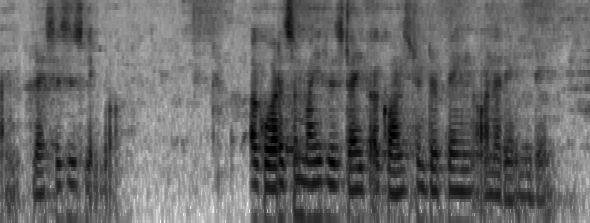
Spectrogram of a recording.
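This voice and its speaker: Flat, monotone intonation at a moderate pace, with noticeable background noise. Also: man. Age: 20s. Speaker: devotional speaker. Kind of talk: reading aloud. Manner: halting.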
